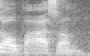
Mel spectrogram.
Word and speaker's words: opossum: where you live yes i know it's spelled opossum but nobody says opossum and if you live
